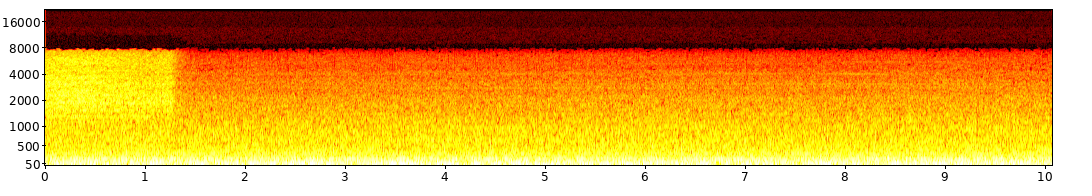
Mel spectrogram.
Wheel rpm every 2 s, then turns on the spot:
0, 0, 0, 0, 0.
none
